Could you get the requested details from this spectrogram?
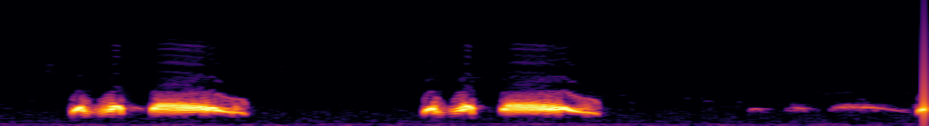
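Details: Two thổ sấm style coo phrases from a spotted dove, each a double short note leading into a long, falling coo. Softer, low murmured coos trail after them.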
